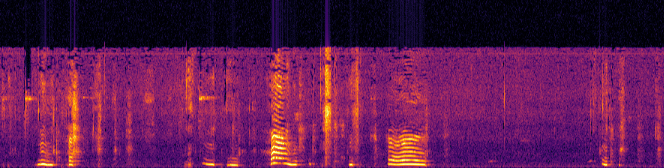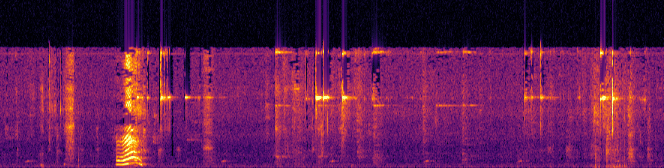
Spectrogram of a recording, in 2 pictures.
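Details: Three-year-old female red toy poodle whines while playing a usual game indoors: wavering, bending whines in clusters during the first six seconds, a strong wavering whine near ten seconds, then quieter breathy sounds.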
